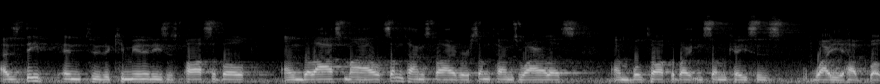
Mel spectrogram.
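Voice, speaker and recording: The speech comes at a fairly quick pace with monotone, flat intonation. Noticeable background noise runs underneath. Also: man. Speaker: conference speaker. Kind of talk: conference presentation.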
